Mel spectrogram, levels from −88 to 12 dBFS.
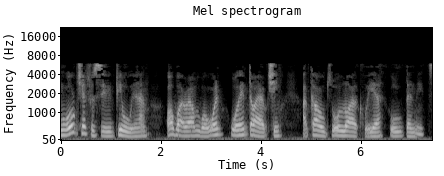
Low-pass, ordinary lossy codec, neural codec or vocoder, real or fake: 7.2 kHz; MP3, 24 kbps; autoencoder, 22.05 kHz, a latent of 192 numbers a frame, VITS, trained on many speakers; fake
